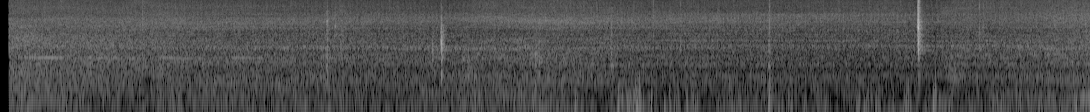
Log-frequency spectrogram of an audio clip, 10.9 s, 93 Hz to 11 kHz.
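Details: Audi A4 B8 2008 1.8 TFSI petrol, low engine hum at low revs with isolated knocks and a sharp clunk when pulling away in first or reverse; also sometimes when accelerating from low revs with engine labouring.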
